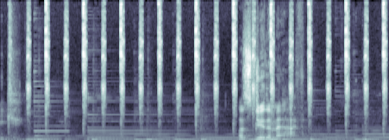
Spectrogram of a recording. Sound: clocks ticking

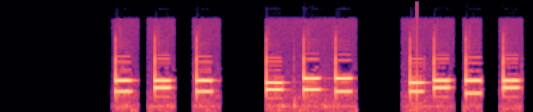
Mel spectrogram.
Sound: phone dial tones

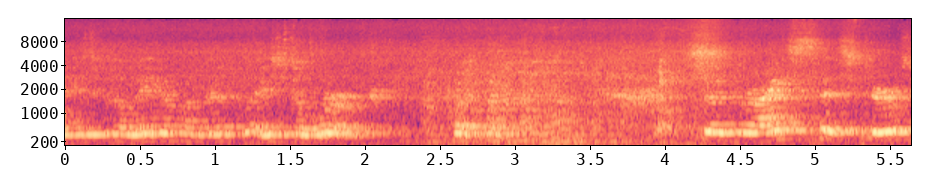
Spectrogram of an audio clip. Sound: audience laughs

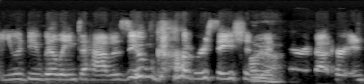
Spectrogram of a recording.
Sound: laughs

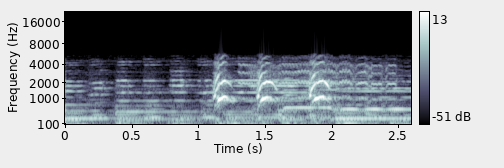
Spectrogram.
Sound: bark, Bark

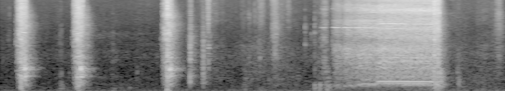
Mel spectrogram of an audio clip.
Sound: drill whirring

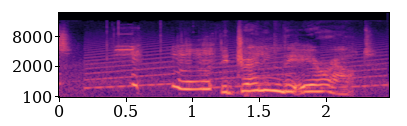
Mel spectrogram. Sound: whining

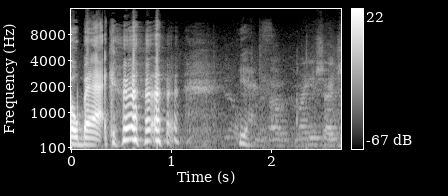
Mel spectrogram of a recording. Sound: laugh

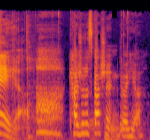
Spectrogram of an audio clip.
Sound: gasps

